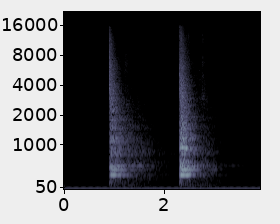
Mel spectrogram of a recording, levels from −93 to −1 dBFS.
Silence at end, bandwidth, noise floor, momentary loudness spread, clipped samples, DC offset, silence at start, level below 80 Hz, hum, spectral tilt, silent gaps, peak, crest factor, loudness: 1.1 s; 16 kHz; -89 dBFS; 20 LU; under 0.1%; under 0.1%; 0.9 s; under -90 dBFS; none; -2 dB/octave; none; -26 dBFS; 22 dB; -44 LUFS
